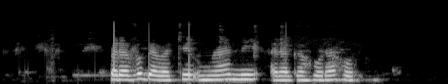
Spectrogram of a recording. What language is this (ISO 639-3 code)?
kin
